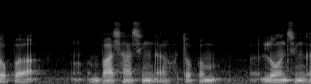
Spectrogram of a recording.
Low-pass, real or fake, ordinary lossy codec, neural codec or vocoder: none; real; none; none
